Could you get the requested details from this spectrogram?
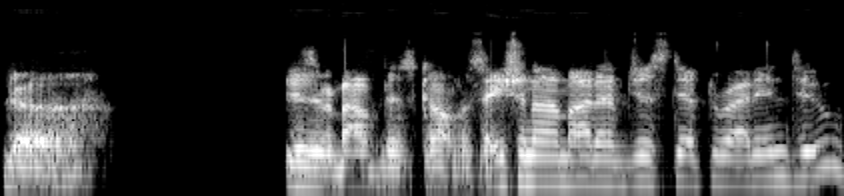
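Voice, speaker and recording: Putting on a raspy character voice, a man talks at a moderate pace with a fairly high pitch, lively intonation, and long, frequent pauses. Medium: actual play. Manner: rambling, filler-heavy.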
